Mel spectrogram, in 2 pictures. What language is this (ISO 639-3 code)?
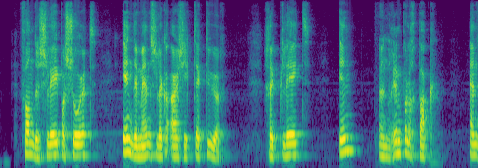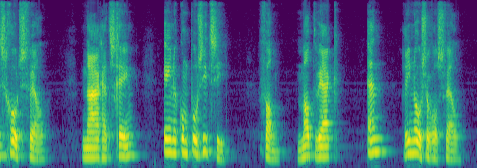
nld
